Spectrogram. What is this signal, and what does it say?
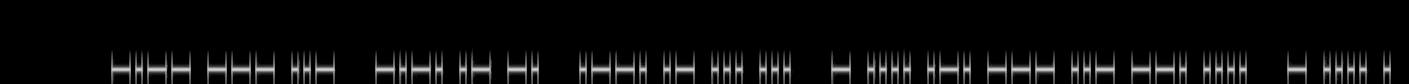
Morse code, heard as a keyed tone, about 20 wpm, 700 Hz. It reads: YOU CAN PASS THROUGH THE
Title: Sentences from Top 400 Words 20wpm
